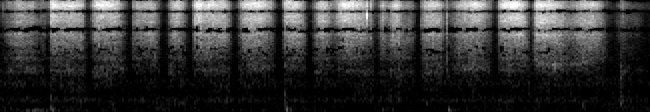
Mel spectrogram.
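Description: Hands rubbing back and forth over a paper tag to press a freshly glued image down flat. It comes as a quick, even run of dry rubbing strokes, about two to three a second.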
